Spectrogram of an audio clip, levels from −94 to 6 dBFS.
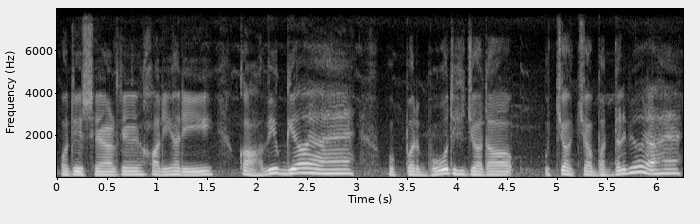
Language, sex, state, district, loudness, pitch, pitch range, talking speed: Punjabi, female, Punjab, Kapurthala, -16 LUFS, 150 Hz, 140-185 Hz, 190 wpm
